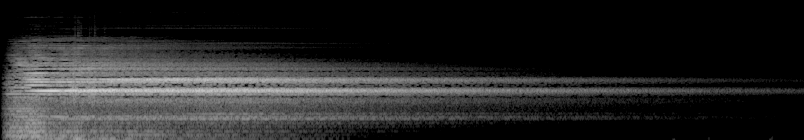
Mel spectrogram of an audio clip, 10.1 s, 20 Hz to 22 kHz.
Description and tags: Dark Texture 4
Sound for Intro to your movie or game horror story.
Enjoy! It's all free!
Thanks for use!
background, dark-ambient, booom, scary, pad, zombies, dark, hollywoodfx, intro, fx, movie, cinema, trailer, deep, horror, creepy, dark-texture, film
